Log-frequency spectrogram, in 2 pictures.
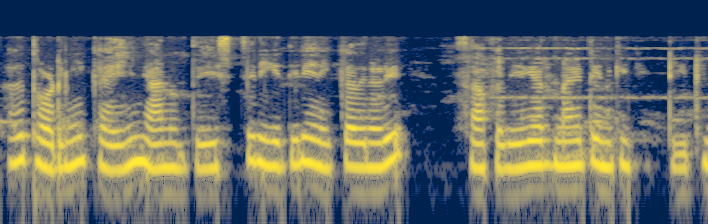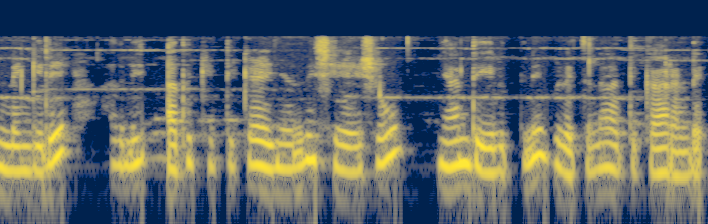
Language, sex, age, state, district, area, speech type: Malayalam, female, 18-30, Kerala, Kannur, rural, spontaneous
